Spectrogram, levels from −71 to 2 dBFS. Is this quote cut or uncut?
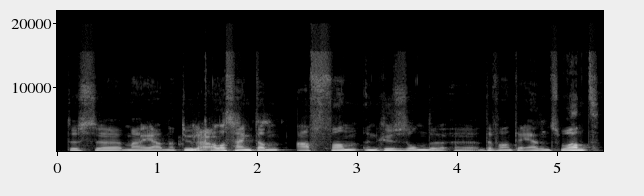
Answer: uncut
